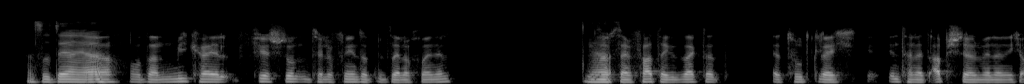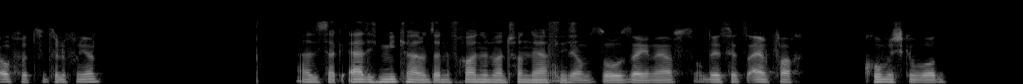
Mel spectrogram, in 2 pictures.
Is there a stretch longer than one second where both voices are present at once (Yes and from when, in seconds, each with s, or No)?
No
